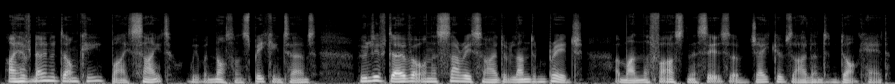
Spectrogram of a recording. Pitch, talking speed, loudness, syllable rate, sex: 115 Hz, 195 wpm, -20 LUFS, 5.8 syllables/s, male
